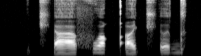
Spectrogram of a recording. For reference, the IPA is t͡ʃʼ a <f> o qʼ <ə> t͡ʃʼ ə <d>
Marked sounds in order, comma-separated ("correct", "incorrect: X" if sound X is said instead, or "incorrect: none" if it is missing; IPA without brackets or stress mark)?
correct, correct, correct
